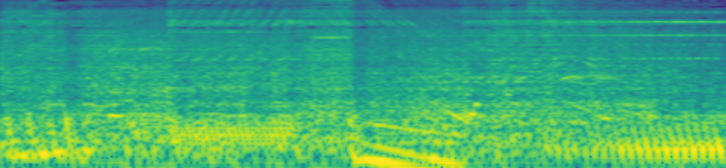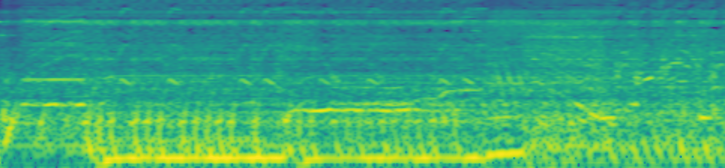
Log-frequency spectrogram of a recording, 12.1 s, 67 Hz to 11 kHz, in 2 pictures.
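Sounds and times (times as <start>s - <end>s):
pachinko machine electronic effects: 0.0s - 12.0s
steady high whine: 0.0s - 12.0s
gliding electronic tones: 0.8s - 12.0s
rapid pulsing rumble: 5.3s - 12.0s.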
